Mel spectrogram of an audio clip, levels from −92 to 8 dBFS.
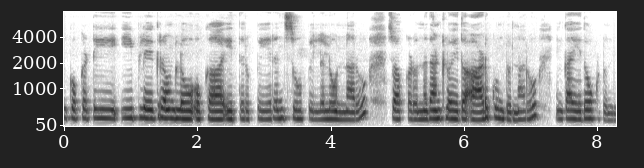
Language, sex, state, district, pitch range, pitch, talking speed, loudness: Telugu, female, Andhra Pradesh, Sri Satya Sai, 210-230 Hz, 220 Hz, 145 wpm, -15 LUFS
